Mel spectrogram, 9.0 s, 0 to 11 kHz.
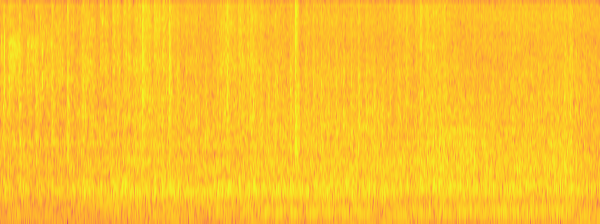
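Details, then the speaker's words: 1974 International Fleetstar ex-firetruck, 9-litre gasoline engine with automatic transmission, low mileage, started after sitting a couple of years with starting fluid: deep, low rumbling idle around 450 rpm, steady, no knocks or misfires, sounds like a mean cam; normal idle. "All 9 liters chugging along. That thing's idling at like 450 RPM. What do you think? Good. Sounds like it's got a pretty mean cam."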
